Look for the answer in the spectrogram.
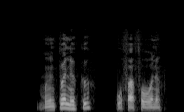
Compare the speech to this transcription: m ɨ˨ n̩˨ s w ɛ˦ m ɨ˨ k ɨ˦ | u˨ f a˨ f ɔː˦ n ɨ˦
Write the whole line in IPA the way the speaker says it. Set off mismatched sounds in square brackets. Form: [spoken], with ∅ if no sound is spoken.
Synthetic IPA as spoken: m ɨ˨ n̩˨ [t] w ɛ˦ [n] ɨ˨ k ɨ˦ | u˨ f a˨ f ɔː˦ n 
